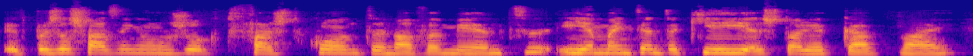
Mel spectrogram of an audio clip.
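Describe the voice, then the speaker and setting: A woman with a European Portuguese accent talking casually and reflectively, in a halting, thoughtful way. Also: mid-range voice, little pitch movement. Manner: halting, thoughtful, repeats words.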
